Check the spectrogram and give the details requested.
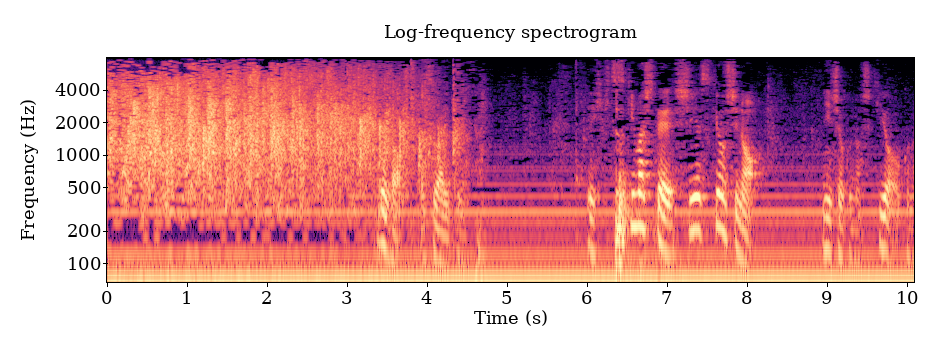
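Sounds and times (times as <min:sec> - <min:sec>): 
church congregation applauding: 0:00.0 - 0:04.6
speech: 0:03.4 - 0:04.6, 0:06.0 - 0:08.2, 0:08.9 - 0:10.0
constant low hum: 0:04.7 - 0:09.0.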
